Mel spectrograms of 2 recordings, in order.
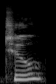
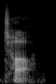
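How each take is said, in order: First: The vowel is a full, rounded 'oo'. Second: The vowel is a short, weak 'uh'. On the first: "the word to" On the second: "replaced the word to with ta"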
